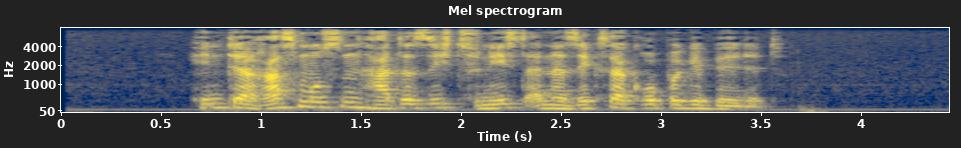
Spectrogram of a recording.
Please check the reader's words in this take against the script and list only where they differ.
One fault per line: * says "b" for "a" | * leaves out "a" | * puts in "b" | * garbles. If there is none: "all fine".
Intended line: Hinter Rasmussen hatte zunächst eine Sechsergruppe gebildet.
* puts in "sich"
